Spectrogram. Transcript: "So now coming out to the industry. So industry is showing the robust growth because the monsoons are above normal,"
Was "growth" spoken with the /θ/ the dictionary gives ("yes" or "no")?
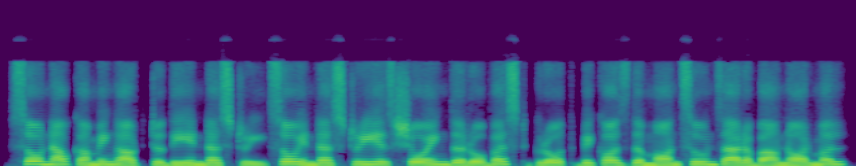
no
